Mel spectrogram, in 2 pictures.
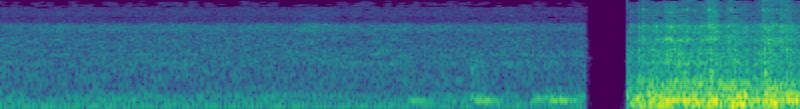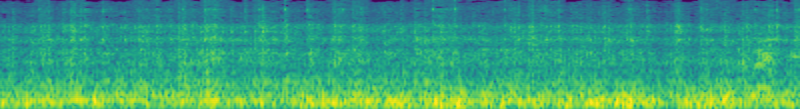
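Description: Quiet room tone, then from about three seconds in a bench drill press motor running with a steady hum, its small tube bit boring a hole into a fossil giant clam shell pendant blank.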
